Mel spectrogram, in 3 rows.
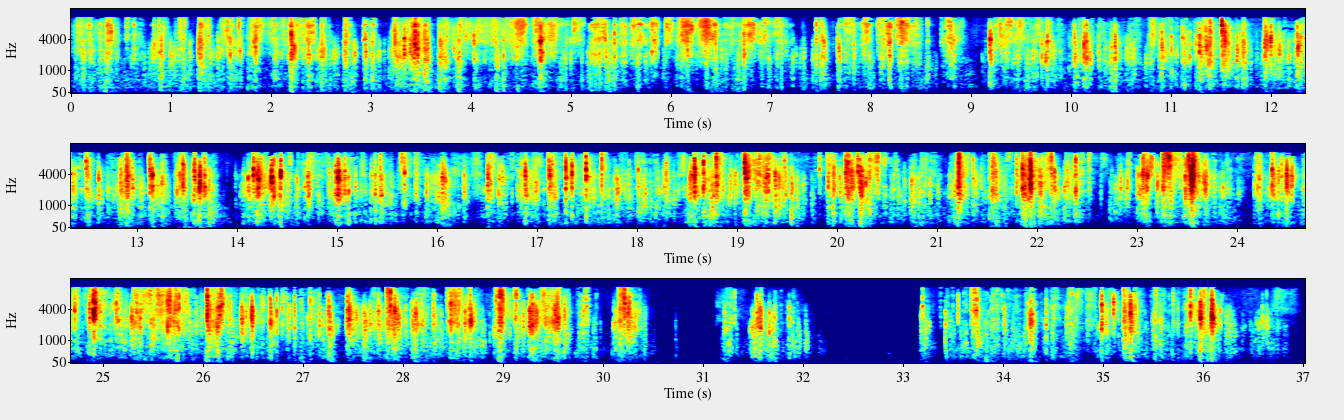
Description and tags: PAPRFltr -gs-
Paper flying or flutter sound effects.
Recorded on t.bone EM-700 stereo pair microphones into Zoom H4n Pro Black.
